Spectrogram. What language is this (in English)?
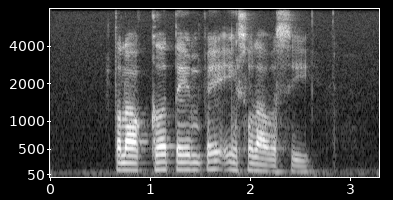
Javanese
